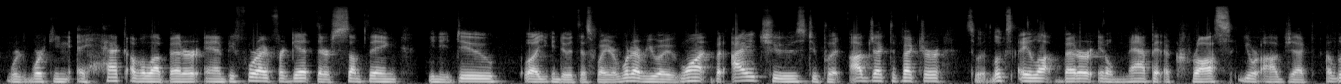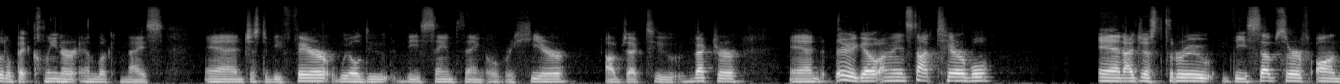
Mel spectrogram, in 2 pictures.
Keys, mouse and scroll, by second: 2.5-3.9 middle drag, 4.9 middle click, 6.8-8.9 drag, 10.4-14.0 middle drag.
